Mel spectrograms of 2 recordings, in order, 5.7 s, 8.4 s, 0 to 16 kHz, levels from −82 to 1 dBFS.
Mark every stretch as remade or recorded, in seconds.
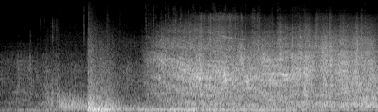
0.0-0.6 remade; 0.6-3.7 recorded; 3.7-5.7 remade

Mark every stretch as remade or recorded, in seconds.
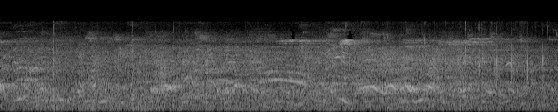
0.0-8.4 recorded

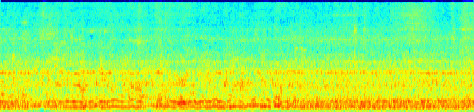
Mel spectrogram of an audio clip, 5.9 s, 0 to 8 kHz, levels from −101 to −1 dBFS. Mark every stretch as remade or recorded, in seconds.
0.0-0.4 recorded; 0.4-3.6 remade; 3.6-5.9 recorded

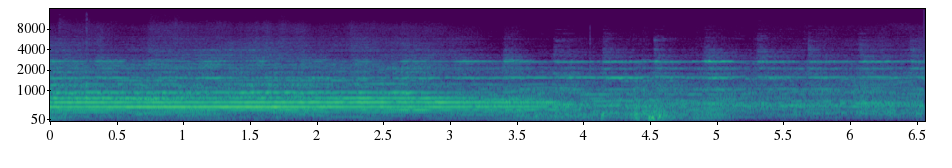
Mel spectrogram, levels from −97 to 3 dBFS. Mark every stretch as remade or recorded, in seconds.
0.0-6.6 remade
